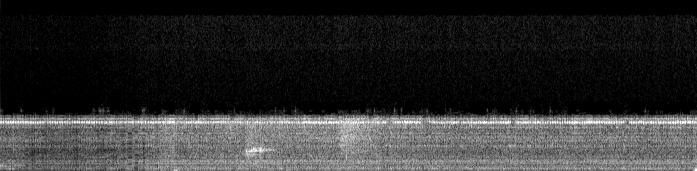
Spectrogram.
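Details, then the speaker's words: Three-year-old Edgestar cooler that had stopped cooling and went silent, microphone placed close to the unit: after the relay clicks, a quiet, steady low hum with no clicking or rattling as the compressor starts and runs normally; the starting relay was the culprit. "yeah yeah I feel the condenser going and yeah there you go that's what it was that relay right there"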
